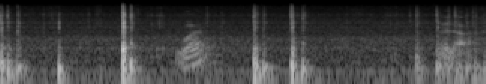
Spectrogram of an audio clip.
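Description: Computer keyboard keystrokes: a handful of sharp, irregularly spaced key clicks as a short phrase is typed, the loudest about a second in.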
